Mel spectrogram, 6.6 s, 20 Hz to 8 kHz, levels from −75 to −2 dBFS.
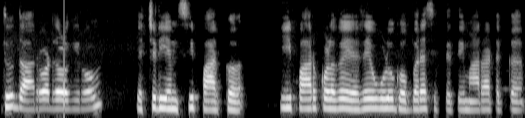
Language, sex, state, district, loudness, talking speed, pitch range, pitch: Kannada, female, Karnataka, Dharwad, -15 LUFS, 100 wpm, 175-195 Hz, 185 Hz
